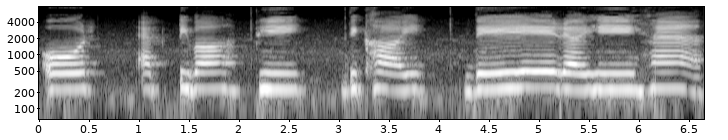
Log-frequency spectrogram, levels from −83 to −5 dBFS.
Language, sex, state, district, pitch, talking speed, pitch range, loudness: Hindi, female, Punjab, Fazilka, 230 Hz, 65 wpm, 225-235 Hz, -12 LUFS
